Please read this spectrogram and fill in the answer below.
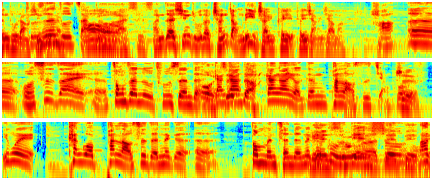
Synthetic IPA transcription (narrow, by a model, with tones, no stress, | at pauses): ə˥nt̪ʰu˧˥ʈ͡ʂɑ̰˨ŋ˨i˥˩ə˥nt̪ʰu˧˥ʈ͡ʂa˨˩˥t͡sa˥˩ɪɕi˥nt̪ʰu˧˥d̪ə˧ʈ͡ʂʰə˧˥ŋʈ͡ʂɑ˨˩ŋli˥˩ʈ͡ʂʰə˧˥ŋkʰɤ˧˥i˨˩fə˥nɕjɑ̰˨˩ŋi˧˥ɕja˥˩mɐ̰˩ | xɑ˨˩˦ʊə˧wɔ˨˩ʂɻ̩˥˧t͡sa˥˩ɪə˧ʈ͡ʂʊ˥ŋt͡sə˥˧nlu˥˩t̪ʰu˥ʂə˥ŋd̪ə˨˧kɑ˥ŋkɑn˥ŋd̪əkɑ˥ŋkɑ˥ŋjo˨˩kə˥npʰa˥nlɑ˨˩ʊsɹ̩˥t͡ɕjɑ̰˨˩ŋkwɔ˥˩i˥nwe˥˩ɪkʰa˥˧nkwɔ˥˩pʰa˥nlɑ˨˩ʊʂɹ̩˥˩d̪ə˨na˥˩ɡə˩ə˧ | t̪ʊ˥ŋmə˧˥nt͡sʰə˧˥ŋd̪ə˧na˥˩ɡə˧ku˥˧t̪jɛ˥˧nʂa˥˧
